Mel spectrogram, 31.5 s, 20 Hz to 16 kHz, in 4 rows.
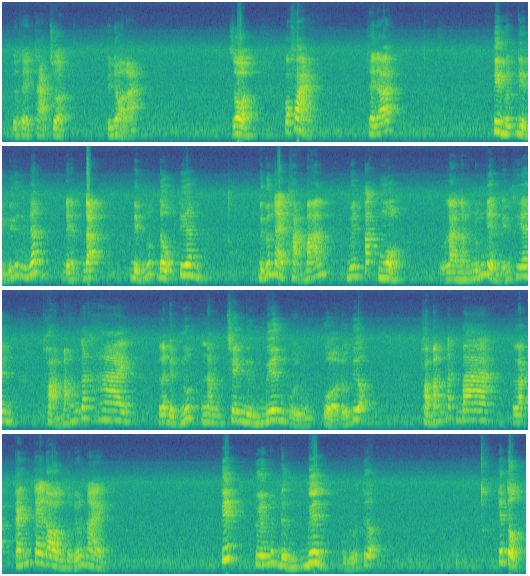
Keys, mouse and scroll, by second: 1.7 ctrl+-, 5.4 space.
